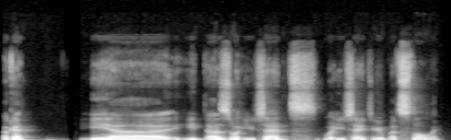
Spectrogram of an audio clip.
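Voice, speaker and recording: A man's voice: low-pitched, fairly even intonation, moderate pace, dark tone. A man running a tabletop game, narrating casually and informally as game master.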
